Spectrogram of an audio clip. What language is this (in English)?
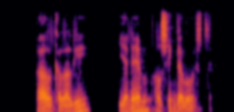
Catalan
